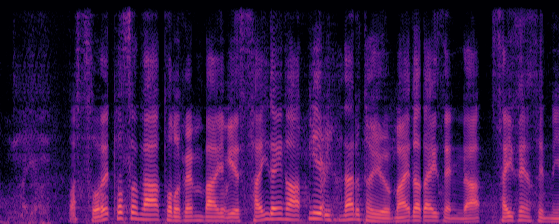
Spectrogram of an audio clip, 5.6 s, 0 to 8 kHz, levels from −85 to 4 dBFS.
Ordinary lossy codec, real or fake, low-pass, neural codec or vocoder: none; fake; none; codec, 16 kHz, 1 kbps, FunCodec, trained on Chinese and English, 50 frames a second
